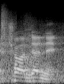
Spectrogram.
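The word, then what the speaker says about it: trdelník: Treadlinic. Treenic. Troenic. Oh yeah. Treenic.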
